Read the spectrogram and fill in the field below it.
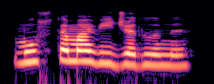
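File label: "мустӧма видзӧдлыны", Komi, female; kpv audio dict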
